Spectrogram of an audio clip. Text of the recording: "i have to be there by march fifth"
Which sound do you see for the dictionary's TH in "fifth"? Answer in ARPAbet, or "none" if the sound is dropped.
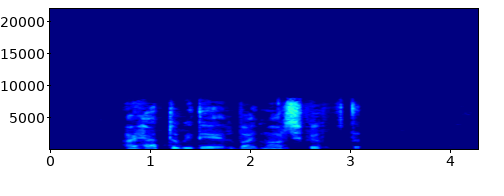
T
